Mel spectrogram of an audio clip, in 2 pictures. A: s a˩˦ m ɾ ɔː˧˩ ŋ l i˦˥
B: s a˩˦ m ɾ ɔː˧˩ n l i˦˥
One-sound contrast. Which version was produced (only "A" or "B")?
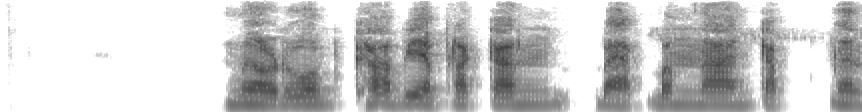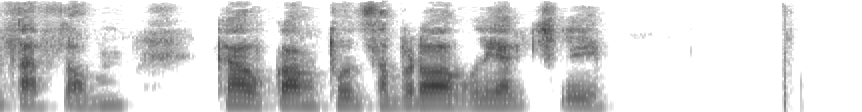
A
